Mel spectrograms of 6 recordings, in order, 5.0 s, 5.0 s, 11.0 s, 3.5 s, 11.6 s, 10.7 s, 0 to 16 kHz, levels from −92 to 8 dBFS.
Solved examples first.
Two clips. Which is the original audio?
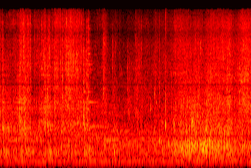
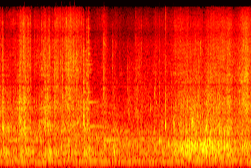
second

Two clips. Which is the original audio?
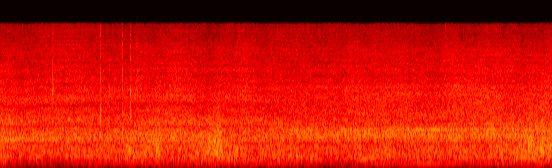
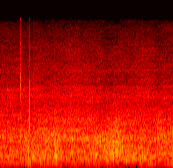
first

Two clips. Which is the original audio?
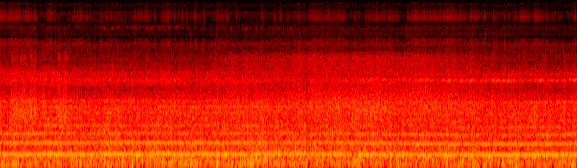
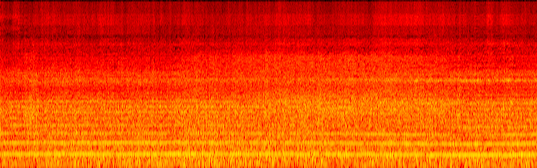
first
